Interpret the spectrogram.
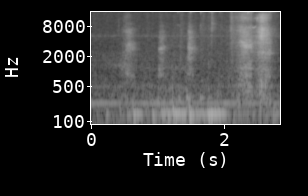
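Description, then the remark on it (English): A dog pants steadily, quick rhythmic huffs about twice a second, with a faint low hum in the background and no one talking. “Please ignore my panting dog.”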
